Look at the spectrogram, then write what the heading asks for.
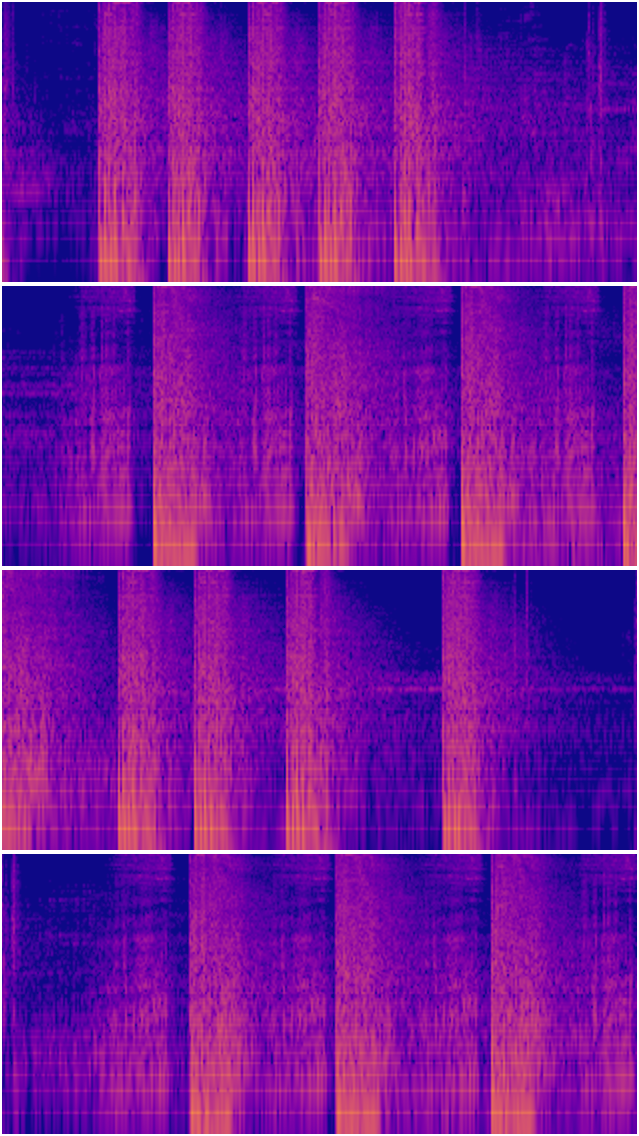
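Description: Rakta Ballistica crossbow pistol from the game Warframe loosing heavy bolts in groups of rapid, punchy shots separated by brief pauses and reload sounds, loud and near.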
